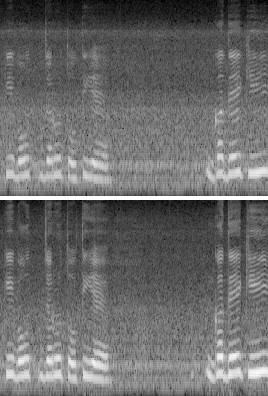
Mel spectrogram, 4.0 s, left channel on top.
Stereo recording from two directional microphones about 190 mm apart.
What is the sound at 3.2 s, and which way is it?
Speech, 45° right (ahead or behind).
